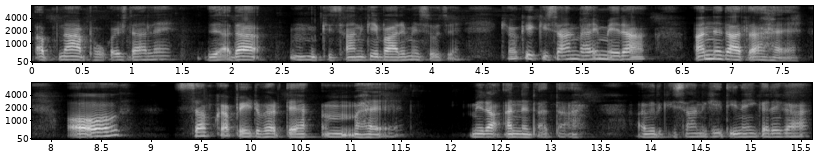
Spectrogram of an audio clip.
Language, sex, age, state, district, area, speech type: Hindi, female, 45-60, Uttar Pradesh, Ghazipur, rural, spontaneous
